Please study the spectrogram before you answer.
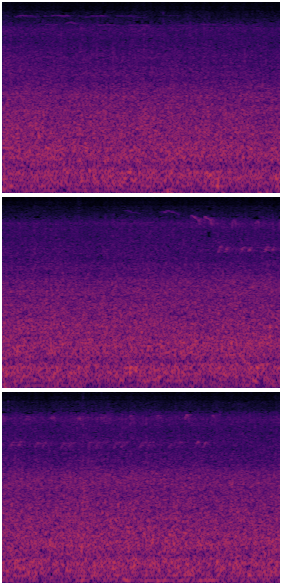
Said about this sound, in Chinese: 哎，这是河水的声音，这条河在 Puente Viejo。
